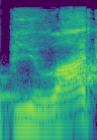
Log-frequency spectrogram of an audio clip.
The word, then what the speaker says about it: Bielak: Today on the show, we have Bielak. Am I pronouncing that right?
